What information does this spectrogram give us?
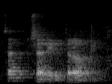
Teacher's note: Takara will be replaced by the corresponding letter of Chavarga, which is Cha.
